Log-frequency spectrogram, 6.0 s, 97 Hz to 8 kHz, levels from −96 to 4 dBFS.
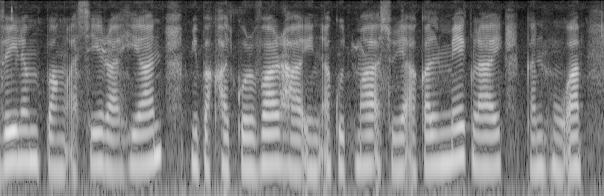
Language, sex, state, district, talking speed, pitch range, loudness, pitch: Mizo, female, Mizoram, Aizawl, 235 wpm, 180-200 Hz, -18 LUFS, 190 Hz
